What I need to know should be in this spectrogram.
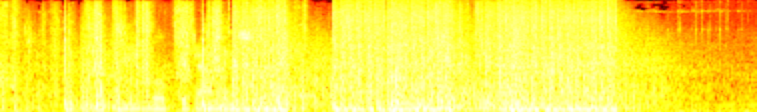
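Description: An assault rifle fires in rapid bursts.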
